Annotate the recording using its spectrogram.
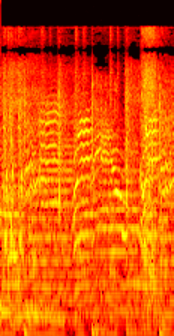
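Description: Upbeat cartoon opening theme music with a steady beat; from about a second in, short sliding cries rise and fall over it several times.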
